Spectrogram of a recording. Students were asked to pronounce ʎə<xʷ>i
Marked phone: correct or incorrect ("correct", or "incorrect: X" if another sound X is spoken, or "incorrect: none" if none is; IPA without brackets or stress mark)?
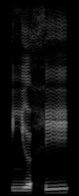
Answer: incorrect: h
